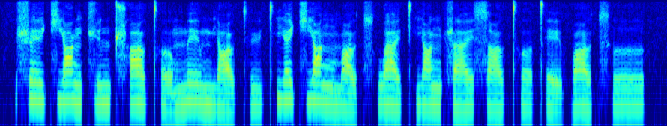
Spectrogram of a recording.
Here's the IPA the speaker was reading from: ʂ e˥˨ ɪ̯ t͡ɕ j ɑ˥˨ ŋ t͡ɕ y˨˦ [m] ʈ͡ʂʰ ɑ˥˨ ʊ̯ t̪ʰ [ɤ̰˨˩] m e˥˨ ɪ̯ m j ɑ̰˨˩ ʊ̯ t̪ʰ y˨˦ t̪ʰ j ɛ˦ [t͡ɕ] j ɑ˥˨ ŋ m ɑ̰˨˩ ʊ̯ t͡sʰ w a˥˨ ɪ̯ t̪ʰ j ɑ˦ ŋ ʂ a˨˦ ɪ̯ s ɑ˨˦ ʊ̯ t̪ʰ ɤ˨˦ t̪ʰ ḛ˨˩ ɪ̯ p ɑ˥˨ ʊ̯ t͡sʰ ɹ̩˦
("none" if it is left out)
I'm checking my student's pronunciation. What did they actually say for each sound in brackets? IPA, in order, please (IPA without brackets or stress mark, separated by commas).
n, ɤ̰˨˩, t͡ɕ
